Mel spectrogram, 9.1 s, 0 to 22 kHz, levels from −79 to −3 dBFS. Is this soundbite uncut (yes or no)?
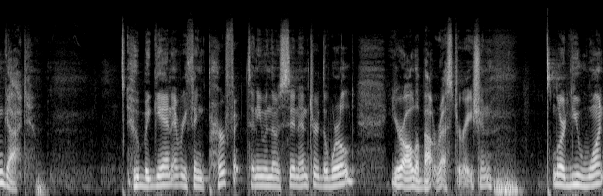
yes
